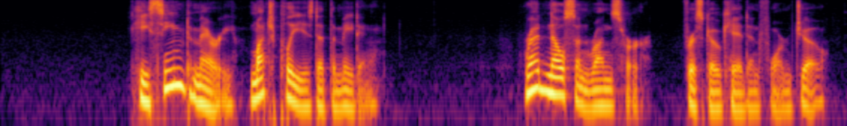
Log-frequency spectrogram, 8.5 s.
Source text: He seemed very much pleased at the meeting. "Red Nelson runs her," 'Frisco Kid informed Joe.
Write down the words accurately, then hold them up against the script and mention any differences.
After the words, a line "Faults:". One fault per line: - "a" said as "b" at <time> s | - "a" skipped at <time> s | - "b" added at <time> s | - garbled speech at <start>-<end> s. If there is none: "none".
He seemed merry much pleased at the meeting. "Red Nelson runs her," 'Frisco Kid informed Joe.
Faults:
- "very" said as "merry" at 1.9 s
